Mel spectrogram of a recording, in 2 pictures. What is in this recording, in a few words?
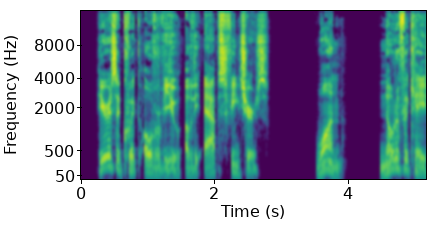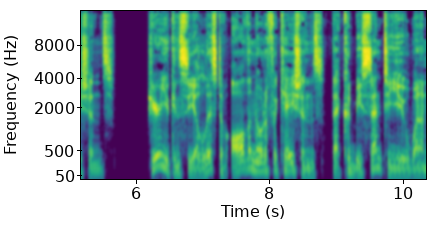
explainer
